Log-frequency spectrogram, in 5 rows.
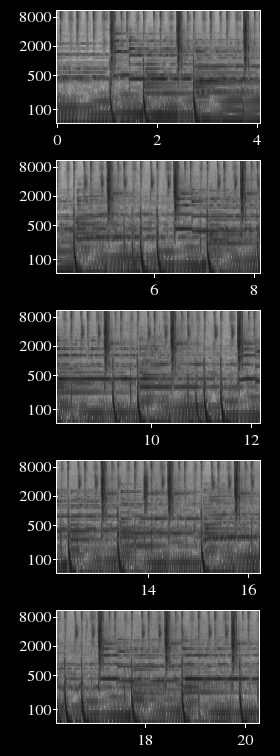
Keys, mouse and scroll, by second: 0.2-2.4 alt+middle drag, 3.0 7, 3.1 KP_7, 5.1 click, 7.0 click, 8.6 shift+click, 9.3 shift+click, 11.6 click, 12.4 shift+click, 13.0 shift+click, 13.5 shift+click, 14.2 shift+click, 14.9 shift+click, 15.5 shift+click, 16.1 shift+click, 16.8 shift+click, 17.3 shift+click, 18.0 shift+click, 19.3 shift+click, 19.9 shift+click.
